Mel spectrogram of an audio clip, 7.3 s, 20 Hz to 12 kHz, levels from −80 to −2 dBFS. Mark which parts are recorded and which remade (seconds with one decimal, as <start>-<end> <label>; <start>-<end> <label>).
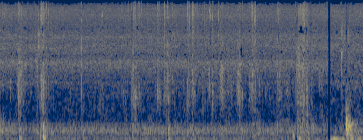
0.0-0.5 recorded; 0.5-1.6 remade; 1.6-7.3 recorded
